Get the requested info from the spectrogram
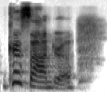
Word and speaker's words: Cassandra: Is it Cassandra or Cassandra? – Cassandra. – Cassandra. Okay. That's what I gravitate toward, but I wanted to be sure.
